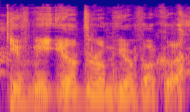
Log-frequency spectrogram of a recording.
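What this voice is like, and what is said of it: Put-on Russian accent. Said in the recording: “Why does he have a Russian accent? ... I don't know why, but you said it, now I can only hear it.”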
